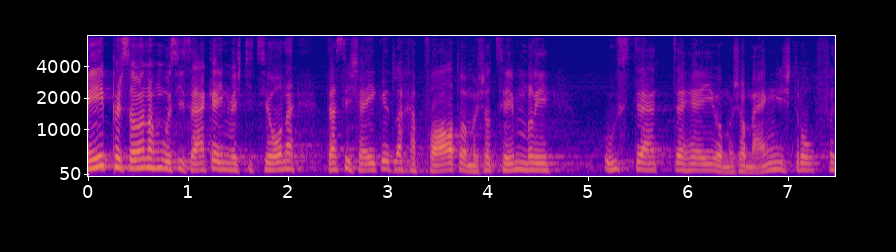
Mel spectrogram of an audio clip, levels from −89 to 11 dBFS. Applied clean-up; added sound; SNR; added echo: none; none; none; none.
